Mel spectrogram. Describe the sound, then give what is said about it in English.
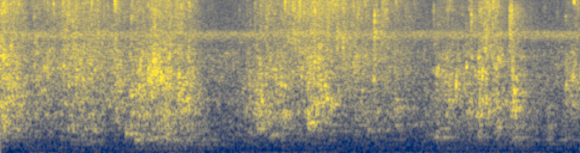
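Wet, sloshing scrubbing sounds with rhythmic swells of splashing water, steady, as clothes are soaked and scrubbed by hand in river water. No voices are heard. “Everyone at home, join us as we wash our clothes by the river.”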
